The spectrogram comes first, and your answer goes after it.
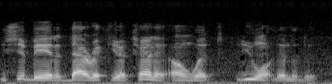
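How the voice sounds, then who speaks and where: This speaker, with a Southern US accent, moves along at a fairly quick pace. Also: man. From US South. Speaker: business mentor. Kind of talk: casual chat. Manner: animated.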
